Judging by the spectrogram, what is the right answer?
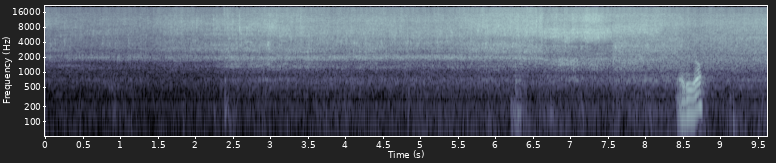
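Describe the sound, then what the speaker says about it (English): Tandoori lamb chops sizzle in a pan of hot oil, a continuous close hiss that holds steady throughout. A brief spoken remark comes near the end. "Hear that sizzle?"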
